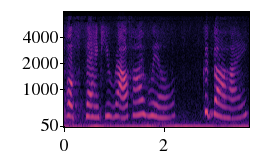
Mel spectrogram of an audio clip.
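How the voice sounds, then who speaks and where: A woman's voice: sits high, fairly even intonation, drawn-out words. A woman playing a fickle, pleading teenage daughter in a 1950s radio sitcom. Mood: apologetic. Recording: dull old radio recording, faint noise.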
